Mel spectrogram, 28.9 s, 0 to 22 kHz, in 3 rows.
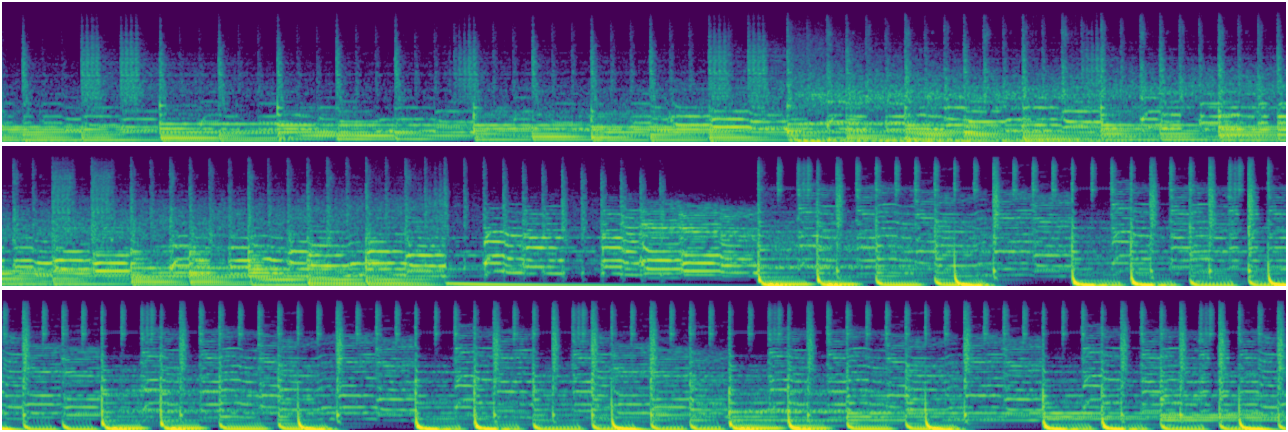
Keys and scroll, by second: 0.4 Up, 0.9 space, 1.4 Delete, 6.1 p, 7.1 space, 7.3 Escape, 8.1 r, 10.0 space, 10.3 p, 12.0 space, 16.2 r, 17.3 Escape, 18.2 Escape, 24.8 space, 26.1 Delete, 27.5-28.8 typing.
